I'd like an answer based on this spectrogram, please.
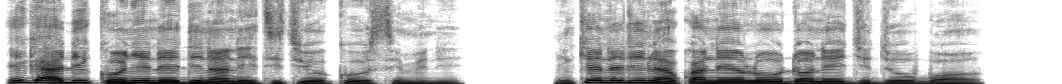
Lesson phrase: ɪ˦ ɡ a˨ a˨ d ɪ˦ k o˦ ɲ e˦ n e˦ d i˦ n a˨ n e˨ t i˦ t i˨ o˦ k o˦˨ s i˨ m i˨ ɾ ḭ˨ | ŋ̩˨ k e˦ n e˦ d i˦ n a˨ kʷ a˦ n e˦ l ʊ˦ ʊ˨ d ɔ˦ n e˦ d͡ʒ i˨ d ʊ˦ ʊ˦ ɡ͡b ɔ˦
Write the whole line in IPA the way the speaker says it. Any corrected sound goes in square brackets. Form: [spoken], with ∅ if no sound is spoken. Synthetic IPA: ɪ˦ ɡ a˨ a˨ d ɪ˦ k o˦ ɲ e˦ n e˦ d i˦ n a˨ n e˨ t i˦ t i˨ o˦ k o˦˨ s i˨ m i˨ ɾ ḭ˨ | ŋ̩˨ k e˦ n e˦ d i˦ n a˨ kʷ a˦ n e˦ l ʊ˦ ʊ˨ d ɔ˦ n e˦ d͡ʒ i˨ d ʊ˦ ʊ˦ ɡ͡b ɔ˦

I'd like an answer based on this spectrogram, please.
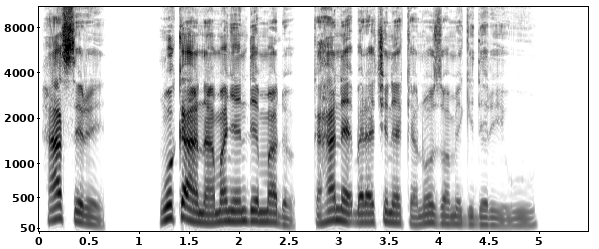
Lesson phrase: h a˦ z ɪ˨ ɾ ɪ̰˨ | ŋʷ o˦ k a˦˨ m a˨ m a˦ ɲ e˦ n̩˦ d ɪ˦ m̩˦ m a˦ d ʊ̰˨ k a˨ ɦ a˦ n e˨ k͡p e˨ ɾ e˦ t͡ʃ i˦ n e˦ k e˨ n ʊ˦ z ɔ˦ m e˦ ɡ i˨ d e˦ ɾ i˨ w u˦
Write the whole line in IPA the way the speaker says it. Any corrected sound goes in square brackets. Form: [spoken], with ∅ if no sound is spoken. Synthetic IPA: h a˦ [s] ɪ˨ ɾ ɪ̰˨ | ŋʷ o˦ k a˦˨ [n] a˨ m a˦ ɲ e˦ n̩˦ d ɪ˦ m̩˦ m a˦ d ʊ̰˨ k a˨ ɦ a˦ n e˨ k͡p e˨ ɾ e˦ t͡ʃ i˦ n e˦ k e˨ n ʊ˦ z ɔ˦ m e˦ ɡ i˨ d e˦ ɾ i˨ w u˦

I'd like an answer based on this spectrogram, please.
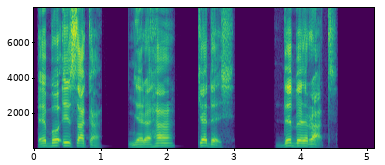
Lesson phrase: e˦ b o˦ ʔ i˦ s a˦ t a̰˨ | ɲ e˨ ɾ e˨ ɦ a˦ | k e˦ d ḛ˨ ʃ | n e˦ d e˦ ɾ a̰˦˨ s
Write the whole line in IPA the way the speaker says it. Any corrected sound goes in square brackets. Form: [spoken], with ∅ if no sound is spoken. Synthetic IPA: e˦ b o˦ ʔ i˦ s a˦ [k] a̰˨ | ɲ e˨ ɾ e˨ ɦ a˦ | k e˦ d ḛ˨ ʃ | [d] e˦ [b] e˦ ɾ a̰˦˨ [t]

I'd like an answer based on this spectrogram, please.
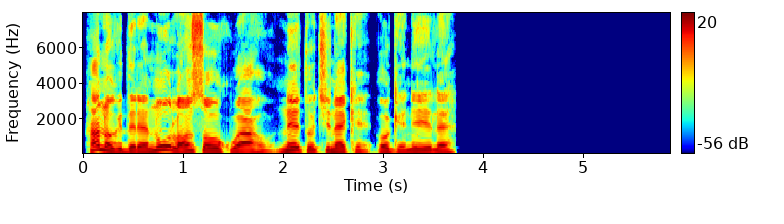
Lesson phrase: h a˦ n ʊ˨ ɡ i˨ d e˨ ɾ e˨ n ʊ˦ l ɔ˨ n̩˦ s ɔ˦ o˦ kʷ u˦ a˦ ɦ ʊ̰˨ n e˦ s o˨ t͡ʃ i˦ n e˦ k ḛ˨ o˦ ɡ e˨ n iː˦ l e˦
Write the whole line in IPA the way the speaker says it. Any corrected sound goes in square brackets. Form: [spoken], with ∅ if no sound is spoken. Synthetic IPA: h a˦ n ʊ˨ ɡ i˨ d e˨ ɾ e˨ n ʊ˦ l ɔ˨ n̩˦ s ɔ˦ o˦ kʷ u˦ a˦ ɦ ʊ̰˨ n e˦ [t] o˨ t͡ʃ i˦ n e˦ k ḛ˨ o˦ ɡ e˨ n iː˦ l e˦

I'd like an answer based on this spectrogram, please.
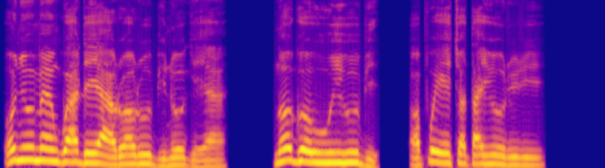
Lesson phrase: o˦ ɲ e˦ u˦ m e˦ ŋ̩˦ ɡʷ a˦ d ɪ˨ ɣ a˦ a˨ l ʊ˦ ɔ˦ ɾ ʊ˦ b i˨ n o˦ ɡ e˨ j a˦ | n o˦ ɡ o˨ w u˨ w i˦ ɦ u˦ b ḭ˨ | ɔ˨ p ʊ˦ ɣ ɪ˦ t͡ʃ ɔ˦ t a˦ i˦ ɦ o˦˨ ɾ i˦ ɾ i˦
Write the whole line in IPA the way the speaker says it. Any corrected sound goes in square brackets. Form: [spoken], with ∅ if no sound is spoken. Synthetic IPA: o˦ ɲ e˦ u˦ m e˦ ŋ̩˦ ɡʷ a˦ d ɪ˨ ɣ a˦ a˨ [ɾ] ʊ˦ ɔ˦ ɾ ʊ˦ b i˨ n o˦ ɡ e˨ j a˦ | n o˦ ɡ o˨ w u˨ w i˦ ɦ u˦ b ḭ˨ | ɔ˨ p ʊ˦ ɣ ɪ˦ t͡ʃ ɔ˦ t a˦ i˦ ɦ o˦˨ ɾ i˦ ɾ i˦

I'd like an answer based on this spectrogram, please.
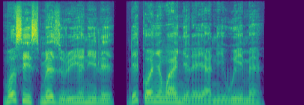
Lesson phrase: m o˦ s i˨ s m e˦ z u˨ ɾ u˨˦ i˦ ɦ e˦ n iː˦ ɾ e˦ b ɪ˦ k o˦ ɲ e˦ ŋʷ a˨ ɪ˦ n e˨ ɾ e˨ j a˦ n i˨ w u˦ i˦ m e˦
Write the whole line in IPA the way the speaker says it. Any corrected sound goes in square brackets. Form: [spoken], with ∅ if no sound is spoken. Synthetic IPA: m o˦ s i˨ s m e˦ z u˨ ɾ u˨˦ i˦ ɦ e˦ n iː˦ [l] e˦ [d] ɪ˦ k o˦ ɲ e˦ ŋʷ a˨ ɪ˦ [ɲ] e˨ ɾ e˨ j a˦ n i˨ w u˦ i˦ m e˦

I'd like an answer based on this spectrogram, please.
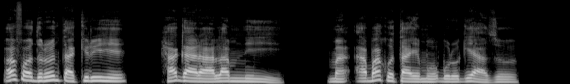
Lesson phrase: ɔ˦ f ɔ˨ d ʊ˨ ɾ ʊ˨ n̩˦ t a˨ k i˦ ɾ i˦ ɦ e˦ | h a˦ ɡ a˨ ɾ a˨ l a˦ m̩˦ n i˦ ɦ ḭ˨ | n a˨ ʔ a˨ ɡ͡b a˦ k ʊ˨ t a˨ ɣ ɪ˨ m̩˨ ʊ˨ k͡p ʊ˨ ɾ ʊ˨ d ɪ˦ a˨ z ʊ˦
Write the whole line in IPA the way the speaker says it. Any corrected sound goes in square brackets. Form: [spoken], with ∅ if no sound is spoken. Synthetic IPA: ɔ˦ f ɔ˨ d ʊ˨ ɾ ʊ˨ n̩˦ t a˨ k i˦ ɾ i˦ ɦ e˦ | h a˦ ɡ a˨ ɾ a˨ l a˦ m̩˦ n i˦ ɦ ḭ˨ | [m] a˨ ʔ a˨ ɡ͡b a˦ k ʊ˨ t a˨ ɣ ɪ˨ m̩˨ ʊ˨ k͡p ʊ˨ ɾ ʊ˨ [ɡ] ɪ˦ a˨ z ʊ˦

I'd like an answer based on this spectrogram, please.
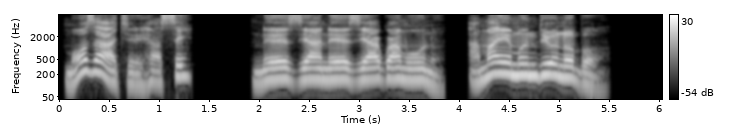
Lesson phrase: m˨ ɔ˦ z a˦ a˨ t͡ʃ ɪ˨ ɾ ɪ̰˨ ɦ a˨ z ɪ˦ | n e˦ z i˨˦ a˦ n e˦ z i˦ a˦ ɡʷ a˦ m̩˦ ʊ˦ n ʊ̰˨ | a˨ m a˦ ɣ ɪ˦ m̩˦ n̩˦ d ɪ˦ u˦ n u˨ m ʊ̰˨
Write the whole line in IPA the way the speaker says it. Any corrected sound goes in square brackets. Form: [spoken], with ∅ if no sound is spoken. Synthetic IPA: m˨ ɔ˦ z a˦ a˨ t͡ʃ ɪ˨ ɾ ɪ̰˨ ɦ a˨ [s] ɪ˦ | n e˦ z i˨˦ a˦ n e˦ z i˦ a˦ ɡʷ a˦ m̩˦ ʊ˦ n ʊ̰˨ | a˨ m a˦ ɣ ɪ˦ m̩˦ n̩˦ d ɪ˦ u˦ n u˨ [b] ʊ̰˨

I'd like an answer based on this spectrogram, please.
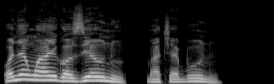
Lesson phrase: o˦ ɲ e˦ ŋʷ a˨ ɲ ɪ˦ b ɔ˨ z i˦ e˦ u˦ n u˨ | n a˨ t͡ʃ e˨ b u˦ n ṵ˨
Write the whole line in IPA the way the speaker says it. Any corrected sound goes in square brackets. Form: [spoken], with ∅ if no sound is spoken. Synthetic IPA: o˦ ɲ e˦ ŋʷ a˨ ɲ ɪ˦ [ɡ] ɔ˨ z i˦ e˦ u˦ n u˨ | [m] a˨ t͡ʃ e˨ b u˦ n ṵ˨

